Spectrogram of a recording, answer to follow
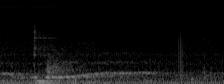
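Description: A single voice holding a soft note that slides upward and then holds, part of the sung opera performance, with a thump about half a second in and a faint click near the end.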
